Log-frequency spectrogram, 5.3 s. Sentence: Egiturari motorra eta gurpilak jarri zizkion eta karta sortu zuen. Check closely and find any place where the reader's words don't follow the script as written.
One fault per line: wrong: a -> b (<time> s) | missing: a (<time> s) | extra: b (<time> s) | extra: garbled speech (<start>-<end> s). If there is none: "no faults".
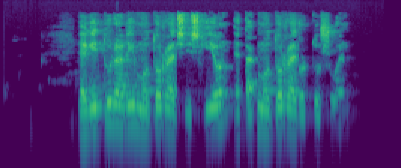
missing: eta gurpilak jarri (2.3 s)
wrong: karta -> motorra (3.5 s)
